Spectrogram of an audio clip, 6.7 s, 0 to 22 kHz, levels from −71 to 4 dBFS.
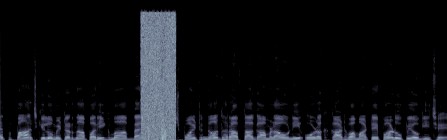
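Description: Right after "પાંચ કિલોમીટરના પરિઘમાં", from about 2.11 s to 2.63 s, the speech drops into a half-second burst of harsh, loud broadband noise. That's samples built from the wrong bytes: the reader stitched each sample's bytes together misaligned or in swapped order, so the jittery low-order bits ended up as the big part of every value.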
